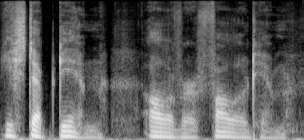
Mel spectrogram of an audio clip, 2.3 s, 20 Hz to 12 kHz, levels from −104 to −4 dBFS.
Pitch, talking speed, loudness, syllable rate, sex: 95 Hz, 160 wpm, -20 LUFS, 5.9 syllables/s, male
